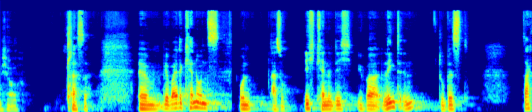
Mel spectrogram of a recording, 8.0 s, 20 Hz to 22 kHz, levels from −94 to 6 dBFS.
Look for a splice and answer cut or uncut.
cut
